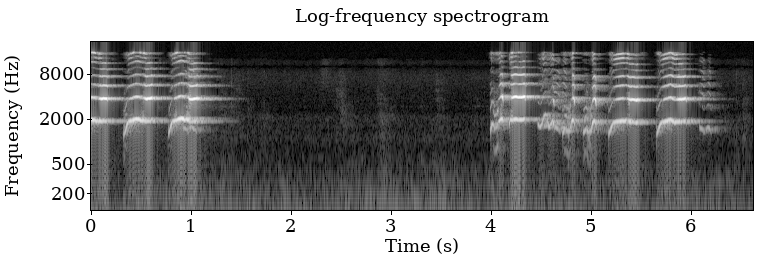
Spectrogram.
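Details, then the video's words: Loud cockatiel calls, which its owner hears as an attempt at saying a word: two sharp hooked whistles, a pause of about three seconds, then a quicker burst of four or five harmonic chirps and whistles. "Cocktails makes loud noises"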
